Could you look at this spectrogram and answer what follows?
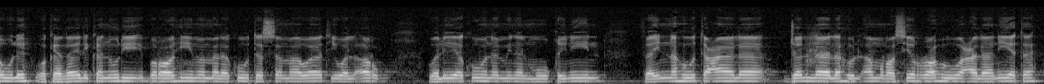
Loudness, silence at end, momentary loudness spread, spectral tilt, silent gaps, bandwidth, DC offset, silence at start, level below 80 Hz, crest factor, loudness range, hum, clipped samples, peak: -18 LUFS; 0 s; 5 LU; -6.5 dB/octave; none; 15.5 kHz; under 0.1%; 0 s; -52 dBFS; 16 dB; 3 LU; none; under 0.1%; -2 dBFS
